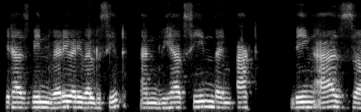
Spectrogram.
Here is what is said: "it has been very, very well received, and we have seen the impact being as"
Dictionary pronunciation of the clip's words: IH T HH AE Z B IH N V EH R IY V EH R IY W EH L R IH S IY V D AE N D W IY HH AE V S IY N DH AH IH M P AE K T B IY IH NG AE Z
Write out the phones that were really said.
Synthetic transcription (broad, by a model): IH T HH AE Z B IH N V EH R IY V EH R IY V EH L R IH S IY V D AE N D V IY HH AE V S IY N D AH IH M P AE K T B IY IH NG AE Z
